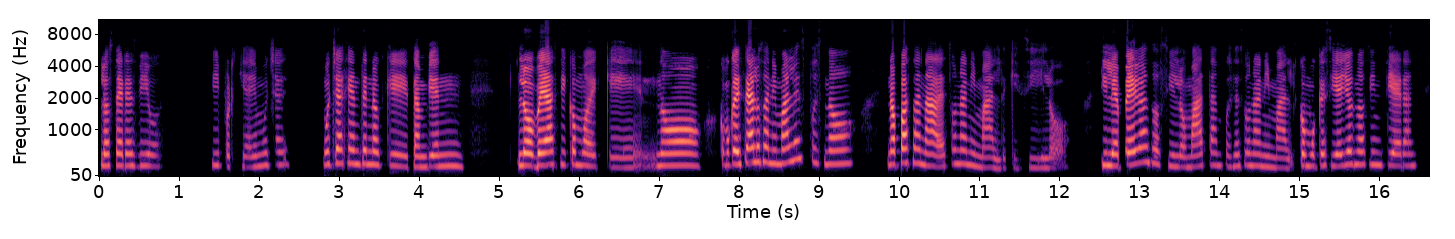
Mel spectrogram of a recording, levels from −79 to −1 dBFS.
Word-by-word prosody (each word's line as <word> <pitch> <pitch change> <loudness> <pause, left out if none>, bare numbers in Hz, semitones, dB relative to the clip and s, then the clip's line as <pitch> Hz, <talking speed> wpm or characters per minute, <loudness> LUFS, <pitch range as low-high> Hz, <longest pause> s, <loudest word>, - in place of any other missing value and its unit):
los 245 -2 -1
seres 250 0 0
vivos. 245 -2 -10 0.6
Sí, 255 -1 -9
porque 230 -1 -13
hay 220 +1 -9
mucha 255 +2 -10 0.5
mucha 285 +2 +1
gente, 290 -1 -1
¿no?, 270 -1 -1
que 245 -3 -4
también 230 +1 -2 0.6
lo 250 0 +6
ve 255 +1 +9
así 270 0 +5
como 260 -1 -3
de 235 -2 -4
que 210 +2 -11
no, 250 -1 +1 0.2
como 260 -1 -7
que 280 - +8
decían, 300 +3 +8
los 325 0 -2
animales 315 +6 0
pues 310 -1 -14
no, 285 +1 -2 0.4
no 275 +1 +4
pasa 300 0 +4
nada. 245 -4 +3
Es 235 - -17
un 290 - -8
animal 215 -8 -4
de 195 - -22
que 195 - -21
si 200 +1 -16
lo, 200 - -13 0.3
si 260 - -2
le 245 -1 +4
pegas 290 +6 +4
o 290 - -6
si 245 -2 -11
lo 220 -1 -6
matan, 245 +3 -4
pues 230 -2 -17
es 240 +1 -11
un 255 -1 -8
animal. 210 -5 -6
Como 240 -1 -3
que 245 - -4
si 240 -1 -5
ellos 265 +3 +1
no 270 0 -4
sintieran, 250 -2 -5
250 Hz, 190 wpm, -23 LUFS, 235-275 Hz, 0.6 s, ve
